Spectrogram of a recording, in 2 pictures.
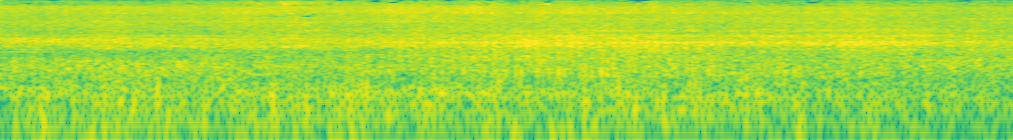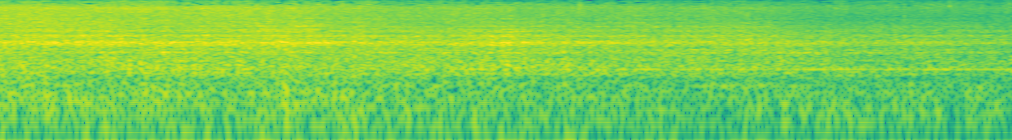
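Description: Electric regional passenger train running along the tracks and moving away, a steady rumble that slowly fades.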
